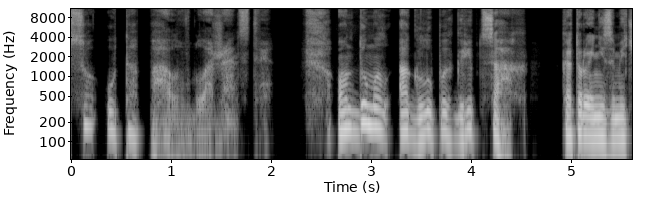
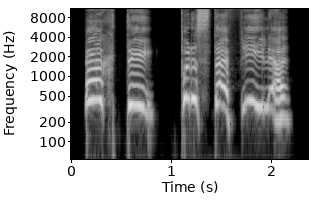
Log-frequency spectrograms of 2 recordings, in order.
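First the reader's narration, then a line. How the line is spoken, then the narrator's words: Teasing playful shout. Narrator (Russian): прервала пение и, посылая ему рукой воздушный поцелуй, крикнула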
